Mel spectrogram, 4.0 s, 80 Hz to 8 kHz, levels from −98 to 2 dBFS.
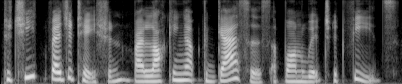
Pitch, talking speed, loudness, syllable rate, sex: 215 Hz, 180 wpm, -20 LUFS, 4.6 syllables/s, female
